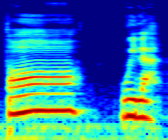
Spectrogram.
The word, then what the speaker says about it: طاولة: part of the word, I blend these two together and I go طاولة. So first, I learn how to say it as slowly as possible. Then I learn how to go from one syllable to two syllables. So طاولة. طاولة. So over here is we, la, but I go طاولة. And I have to read it out loud.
